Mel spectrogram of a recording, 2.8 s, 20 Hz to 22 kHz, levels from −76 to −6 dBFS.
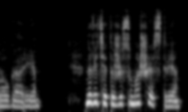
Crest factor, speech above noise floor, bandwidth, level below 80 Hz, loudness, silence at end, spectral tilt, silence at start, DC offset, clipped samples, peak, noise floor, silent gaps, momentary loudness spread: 18 dB; 31 dB; 16 kHz; -66 dBFS; -25 LUFS; 0.15 s; -4 dB/octave; 0 s; under 0.1%; under 0.1%; -8 dBFS; -57 dBFS; none; 16 LU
